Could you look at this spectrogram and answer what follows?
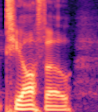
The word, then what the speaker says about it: Tiafoe: I want to get the pronunciation right, Tiafoe.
